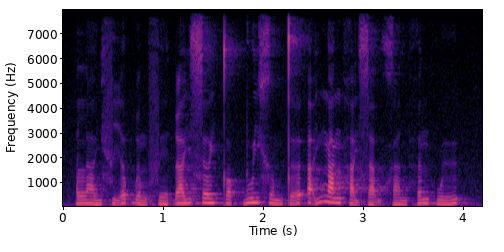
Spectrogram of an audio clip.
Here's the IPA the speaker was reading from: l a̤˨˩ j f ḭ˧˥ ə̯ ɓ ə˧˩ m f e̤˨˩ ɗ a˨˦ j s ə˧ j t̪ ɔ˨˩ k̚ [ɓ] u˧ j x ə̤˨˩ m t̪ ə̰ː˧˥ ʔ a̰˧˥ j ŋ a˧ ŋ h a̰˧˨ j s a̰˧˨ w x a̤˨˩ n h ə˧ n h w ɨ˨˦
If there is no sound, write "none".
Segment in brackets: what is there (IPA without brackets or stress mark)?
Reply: ɓ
